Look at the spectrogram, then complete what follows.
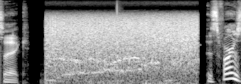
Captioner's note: sounds of being sick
